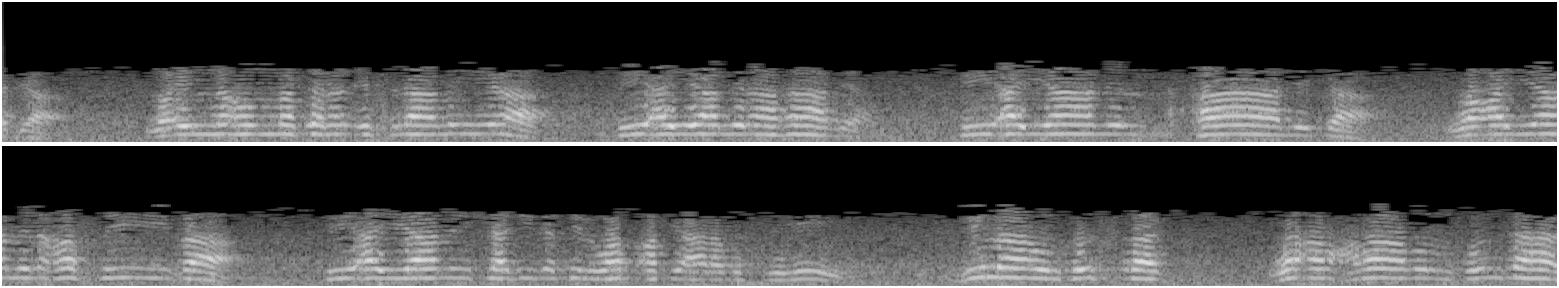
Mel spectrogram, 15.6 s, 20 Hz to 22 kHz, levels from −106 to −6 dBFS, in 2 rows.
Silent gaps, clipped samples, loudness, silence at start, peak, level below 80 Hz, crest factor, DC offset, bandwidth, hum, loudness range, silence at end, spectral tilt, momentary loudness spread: none; under 0.1%; -29 LUFS; 0 s; -12 dBFS; -52 dBFS; 16 dB; 0.3%; 4.1 kHz; none; 2 LU; 0 s; -10.5 dB/octave; 14 LU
